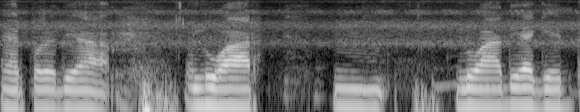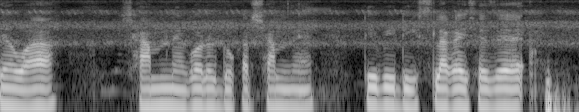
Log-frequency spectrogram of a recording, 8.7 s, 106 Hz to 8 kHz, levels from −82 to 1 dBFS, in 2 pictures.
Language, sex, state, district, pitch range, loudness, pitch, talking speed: Bengali, male, Tripura, Unakoti, 125-135 Hz, -19 LUFS, 130 Hz, 110 wpm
